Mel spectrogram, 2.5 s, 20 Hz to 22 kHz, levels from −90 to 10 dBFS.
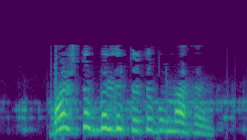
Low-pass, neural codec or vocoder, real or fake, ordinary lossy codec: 7.2 kHz; none; real; MP3, 24 kbps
